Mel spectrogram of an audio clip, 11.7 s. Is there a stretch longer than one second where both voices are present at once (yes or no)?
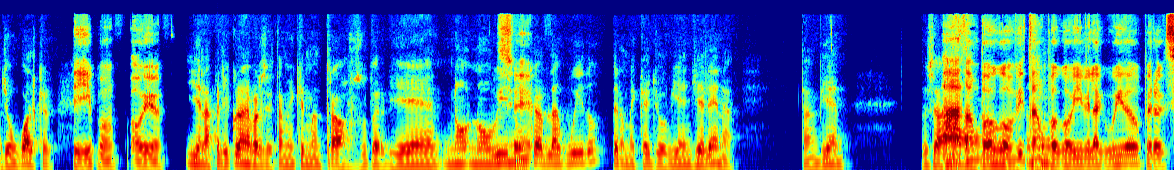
yes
